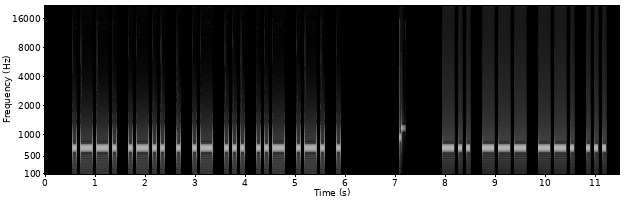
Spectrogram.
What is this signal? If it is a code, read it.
Morse code, heard as a keyed tone, about 15 wpm, 700 Hz. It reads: PLEASURE DOGS
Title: Sentences from Top 1600 Words - New Word Drill Alt - 15wpm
